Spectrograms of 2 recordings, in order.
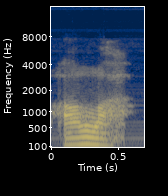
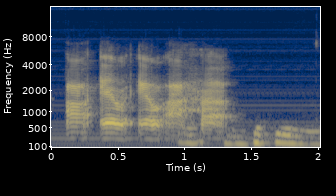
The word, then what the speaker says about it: Allah: ada tulisan yang sama allaha di terjemahan Alquran juga ditemukan Alla tapi ketika pengucapannya berbeda muslim bilang Allah mereka bilang ala Ya udah beda walaupun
